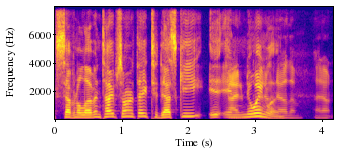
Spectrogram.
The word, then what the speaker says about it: Tedeschi: According to Brother Wheeze, a radio host in Rochester, New York, it is pronounced Tedeschi trucks. Hopefully, you were saying Tedeschi.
